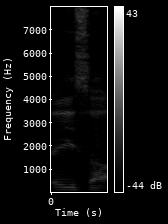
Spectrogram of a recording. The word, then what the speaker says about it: Issa: Now's a good time to tell you my name is pronounced Issa. Oh, Issa. It's because of the double S. I thought it was like Essa, but Issa.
